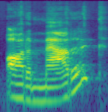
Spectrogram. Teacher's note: the main stress is on the mat syllable. And so that letter A has the ah sound like in the word at or cat.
